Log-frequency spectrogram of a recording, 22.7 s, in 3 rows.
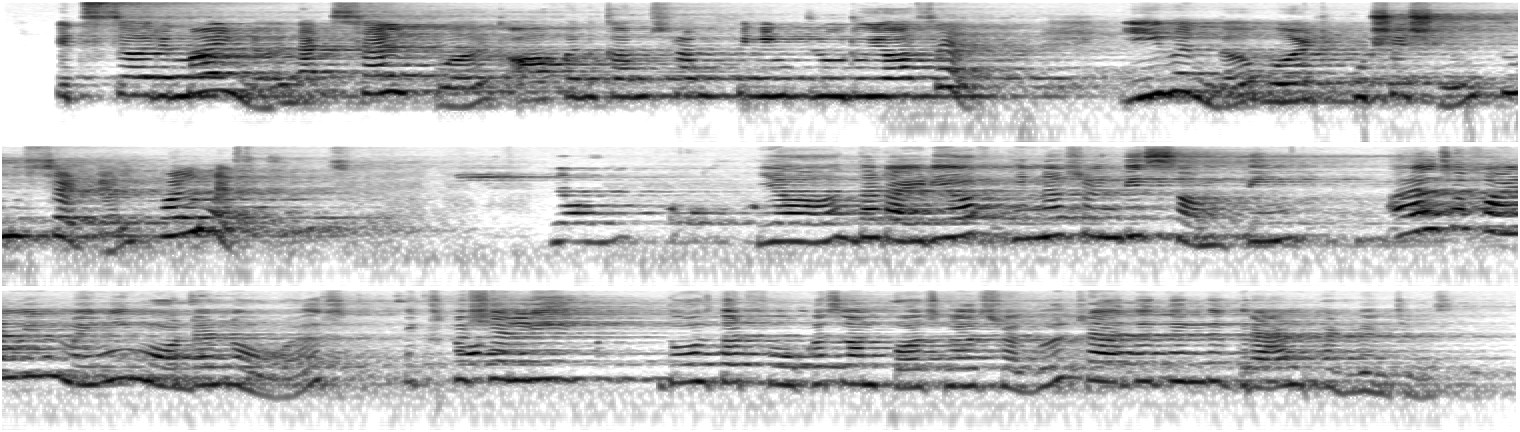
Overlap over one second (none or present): none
